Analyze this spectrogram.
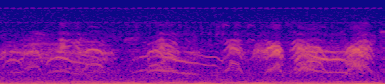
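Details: Seagulls scream in a loose series of harsh, bending cries, some long and sliding downward, others short and clustered near the end, with a low background drone.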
